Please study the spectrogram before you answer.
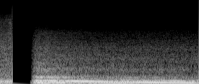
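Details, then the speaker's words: Turbo 3.0L M52 BMW E30 on dyno after retuning idle values, previously stalled when coming off throttle: revs drop smoothly and settle to steady idle without stumbling or stalling, tuner using ignition timing alongside idle control. "Now it actually comes down and settles on the idle and doesn't just hit idle like a wall and shut off."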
